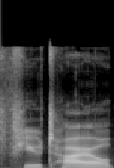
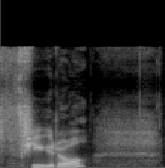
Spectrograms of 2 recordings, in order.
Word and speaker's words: futile: Some people pronounce this futile, but the actual correct pronunciation is futile.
